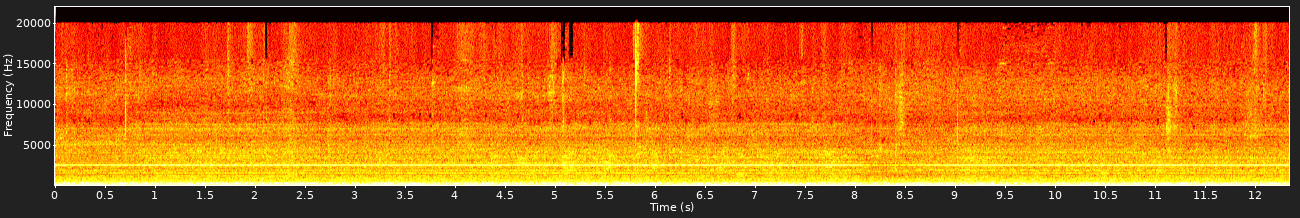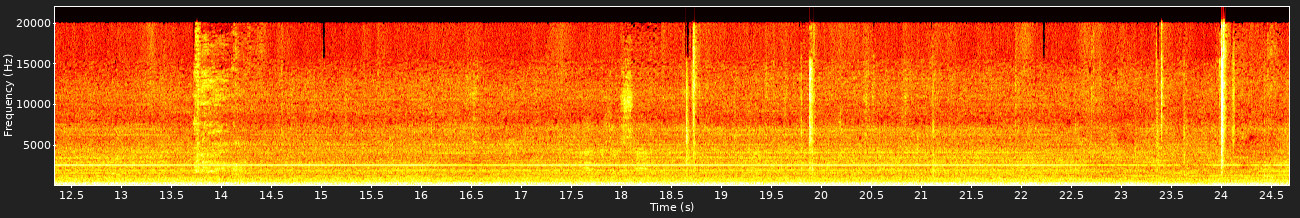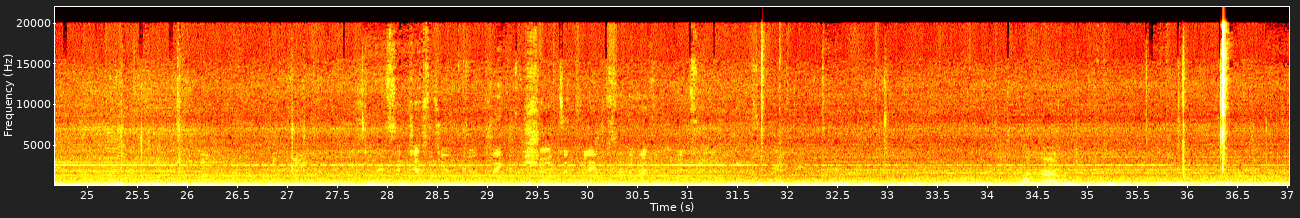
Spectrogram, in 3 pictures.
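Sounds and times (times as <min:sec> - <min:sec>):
jet engine and airflow rumble: 0:00.0 - 0:37.0
faint clicks in cabin: 0:18.6 - 0:18.9, 0:19.8 - 0:20.0, 0:23.3 - 0:24.2, 0:25.3 - 0:26.0, 0:31.7 - 0:32.0, 0:35.6 - 0:36.9.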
